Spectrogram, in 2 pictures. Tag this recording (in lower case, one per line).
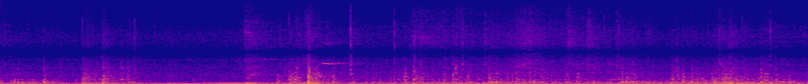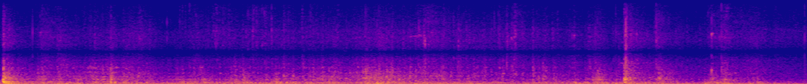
vehicle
